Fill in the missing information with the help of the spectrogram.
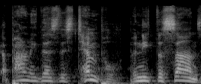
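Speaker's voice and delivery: high-pitched, hammed-up film exposition; mock adventurer. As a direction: announce a legendary quest with mock wonder.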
